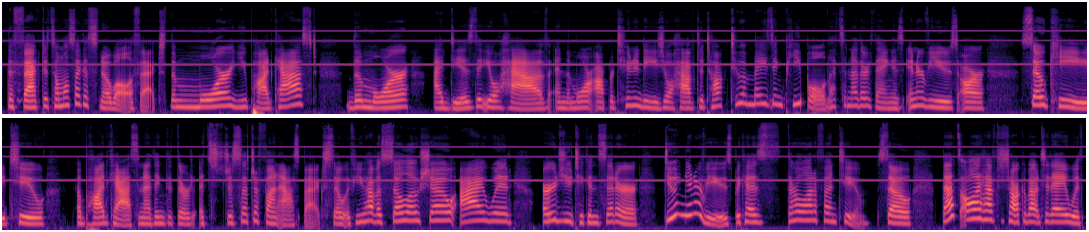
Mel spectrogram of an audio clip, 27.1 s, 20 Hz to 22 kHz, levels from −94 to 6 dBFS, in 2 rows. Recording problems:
high-pitched whine; noticeable; throughout; 2.5 kHz, 15 dB below the speech

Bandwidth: 18.5 kHz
